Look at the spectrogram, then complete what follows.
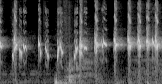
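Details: Fast 'ropel' song of a yellow-vented bulbul: short, clear, liquid whistled notes tumbling in quick succession, with one brief low knock partway through.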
